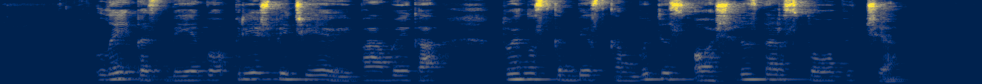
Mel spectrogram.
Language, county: Lithuanian, Alytus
